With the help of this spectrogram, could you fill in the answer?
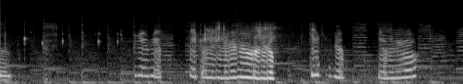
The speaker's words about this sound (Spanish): un sonidito del siguiente juego del que vas a hablar para que la gente lo ubique.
